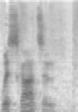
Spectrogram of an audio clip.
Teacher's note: you're pronouncing it as if like the C is also in the first syllable, as opposed to where I feel like it should probably be more of the second syllable thing.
